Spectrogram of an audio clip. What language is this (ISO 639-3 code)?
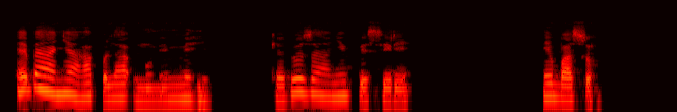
ibo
